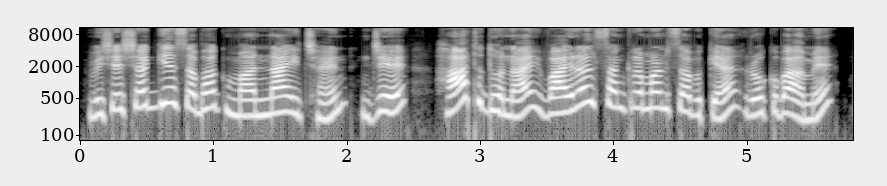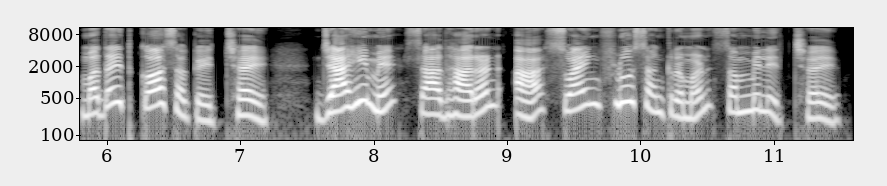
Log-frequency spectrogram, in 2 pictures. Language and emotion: Maithili, neutral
